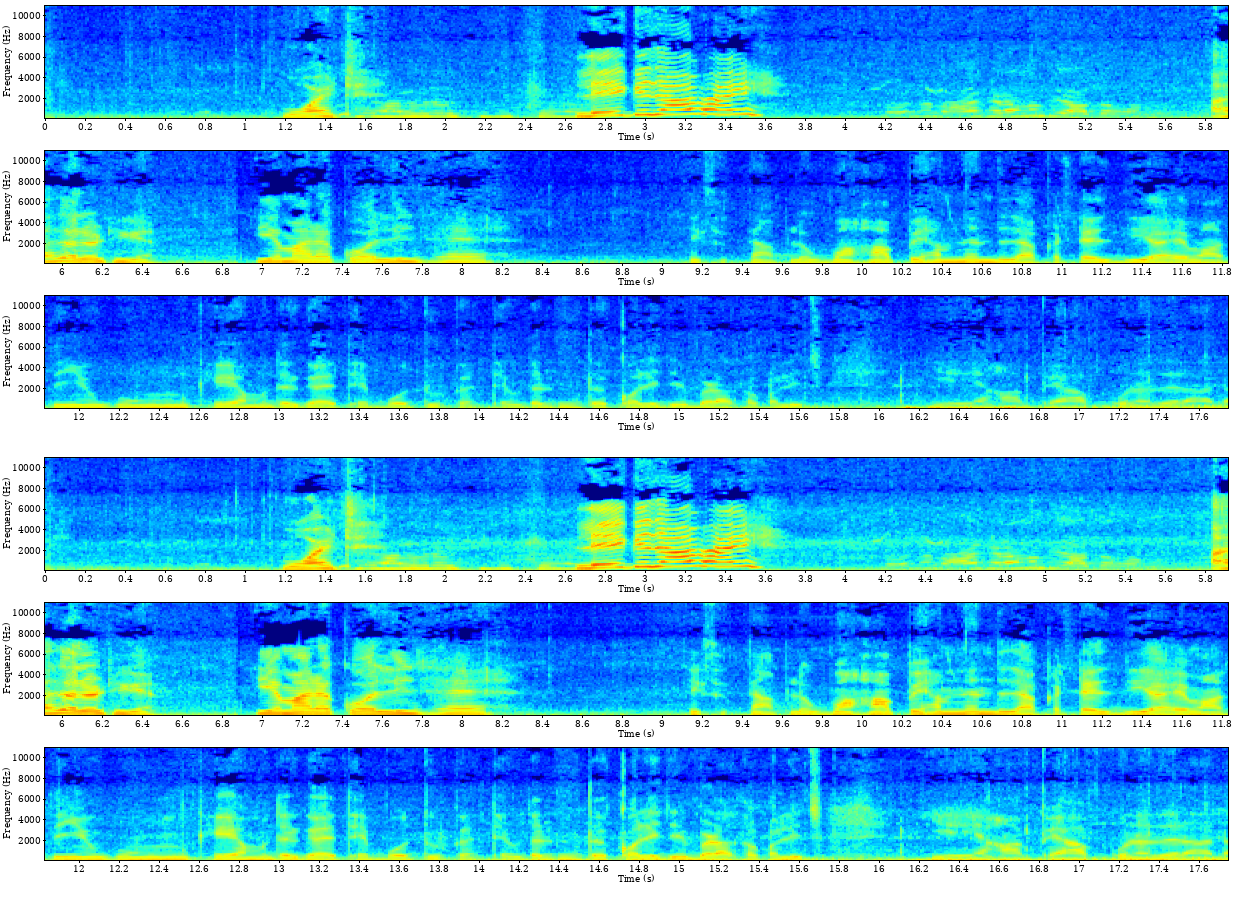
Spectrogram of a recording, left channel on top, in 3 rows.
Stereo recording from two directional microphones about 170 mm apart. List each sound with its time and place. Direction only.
1.2 s a woman's voice: centre (ahead or behind)
4.6 s a sound: 45° right (ahead or behind)
5.8 s a woman's voice: 5° right (ahead or behind)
